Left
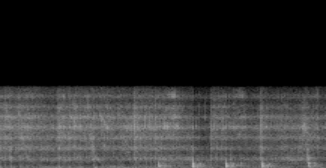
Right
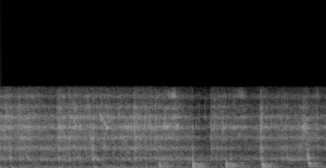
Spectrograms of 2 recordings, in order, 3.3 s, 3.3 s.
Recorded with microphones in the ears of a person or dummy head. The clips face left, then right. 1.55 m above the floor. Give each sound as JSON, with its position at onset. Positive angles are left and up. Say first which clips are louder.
{"t": 1.6, "sound": "writing", "louder": "left 7 dB", "side_deg": 40, "distance_m": 1.7}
